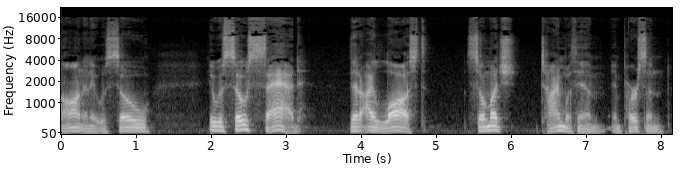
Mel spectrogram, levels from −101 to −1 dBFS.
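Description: Nothing technically wrong stands out in this bit of speech; there's no fault to point to anywhere in it.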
